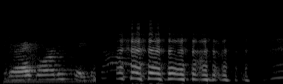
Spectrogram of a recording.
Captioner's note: laughing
